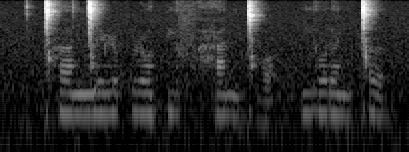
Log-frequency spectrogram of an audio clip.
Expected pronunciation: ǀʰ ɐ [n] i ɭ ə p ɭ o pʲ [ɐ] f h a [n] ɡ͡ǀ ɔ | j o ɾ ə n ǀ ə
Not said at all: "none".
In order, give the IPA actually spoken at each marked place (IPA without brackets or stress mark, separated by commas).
ŋ͡ǀ, ɐ, n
